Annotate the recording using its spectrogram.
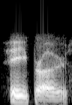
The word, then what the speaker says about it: Ebro: and that was originally on the river Ebro, that's spelled Ebro, which is very like Hebrew.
